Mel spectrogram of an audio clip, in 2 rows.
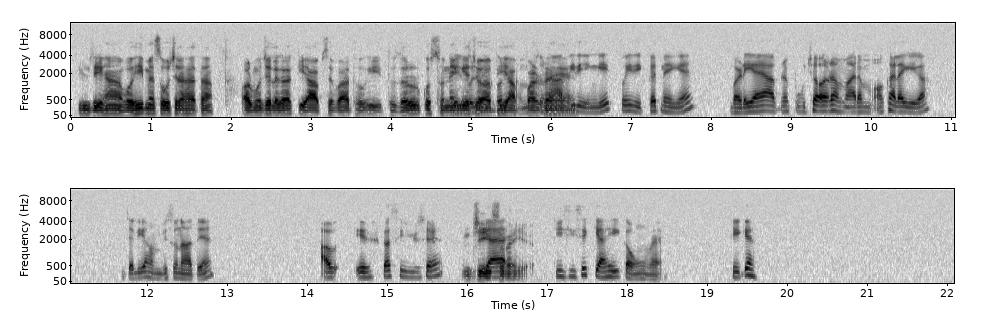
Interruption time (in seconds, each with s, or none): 4.7 s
